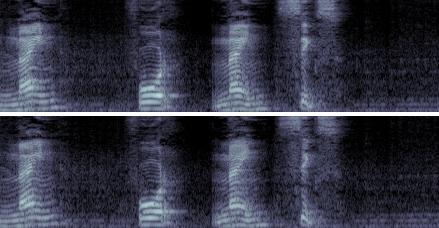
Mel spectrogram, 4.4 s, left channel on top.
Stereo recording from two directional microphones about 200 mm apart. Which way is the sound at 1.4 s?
35° left (ahead or behind).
